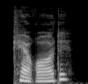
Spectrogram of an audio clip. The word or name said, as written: karotte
